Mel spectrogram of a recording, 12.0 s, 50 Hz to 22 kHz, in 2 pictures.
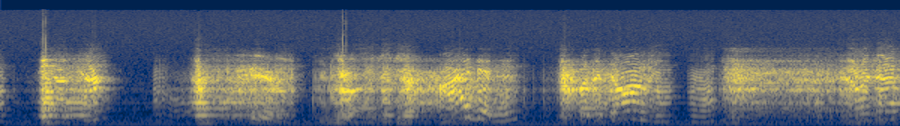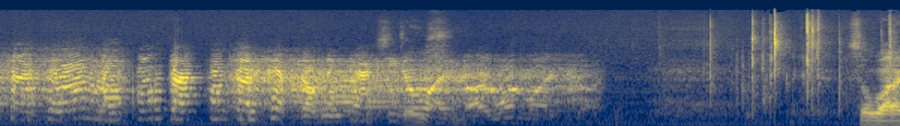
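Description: A 1938 Silvertone Model 6125 tube radio playing a broadcast through its speaker: voices in dialogue, thin and cut off at the top as AM reception is, over a steady low hum. The programme stops about ten seconds in, leaving a few faint clicks.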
